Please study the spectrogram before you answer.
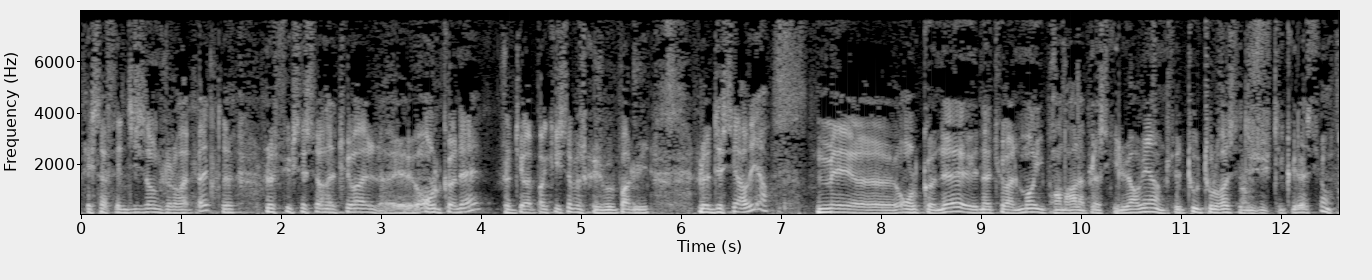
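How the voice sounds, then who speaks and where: A man's voice: medium pitch, a little fast, creaky. A man hosting a talk radio show, chatting wryly and drifting off on asides. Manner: wry, digressive, many fillers. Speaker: radio host. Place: radio studio. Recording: dull lo-fi radio recording with faint hiss.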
